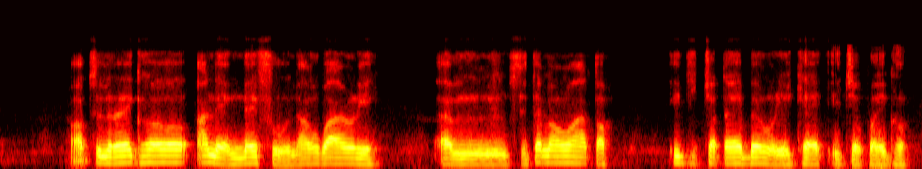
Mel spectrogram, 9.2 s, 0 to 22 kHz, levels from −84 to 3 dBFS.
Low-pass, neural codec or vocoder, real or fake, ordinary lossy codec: 7.2 kHz; codec, 16 kHz, 2 kbps, FunCodec, trained on LibriTTS, 25 frames a second; fake; Opus, 16 kbps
